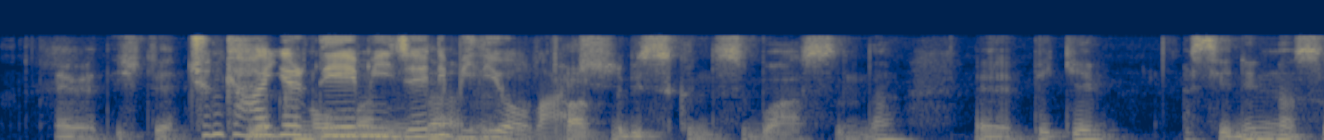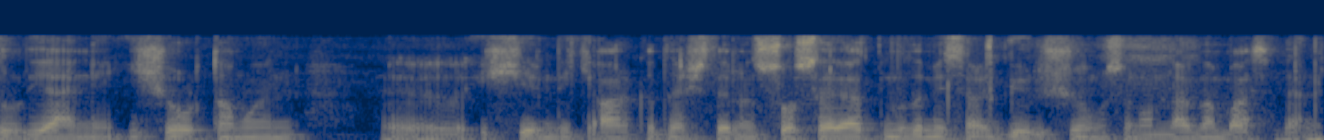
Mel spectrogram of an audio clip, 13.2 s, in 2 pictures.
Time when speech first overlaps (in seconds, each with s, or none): 1.0 s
